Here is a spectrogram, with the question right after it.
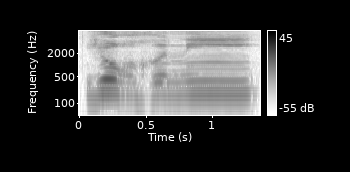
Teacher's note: یغنی 2 count کے لیے آواز نیچے جائے گی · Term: یا مدہ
